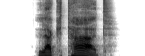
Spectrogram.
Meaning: lactate
- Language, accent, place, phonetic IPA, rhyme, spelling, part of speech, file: German, Germany, Berlin, [lakˈtaːt], -aːt, Lactat, noun, De-Lactat.ogg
